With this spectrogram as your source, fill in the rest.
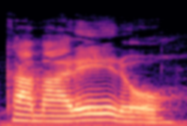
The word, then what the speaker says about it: camarero: El camarero, two R's, but there both are soft. Camarero. Your tongue back, avoiding to touch your palate or your teeth.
